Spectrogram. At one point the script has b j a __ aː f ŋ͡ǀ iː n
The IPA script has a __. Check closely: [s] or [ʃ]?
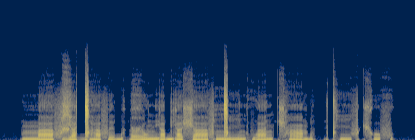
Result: ʃ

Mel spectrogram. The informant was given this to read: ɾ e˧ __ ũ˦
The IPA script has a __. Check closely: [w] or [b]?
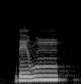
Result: w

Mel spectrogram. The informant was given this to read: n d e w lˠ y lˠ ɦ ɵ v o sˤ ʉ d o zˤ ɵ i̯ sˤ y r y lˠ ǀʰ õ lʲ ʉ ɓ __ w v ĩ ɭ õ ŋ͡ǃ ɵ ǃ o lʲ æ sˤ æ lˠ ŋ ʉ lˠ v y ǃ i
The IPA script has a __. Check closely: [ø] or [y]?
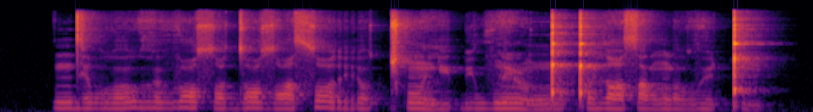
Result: y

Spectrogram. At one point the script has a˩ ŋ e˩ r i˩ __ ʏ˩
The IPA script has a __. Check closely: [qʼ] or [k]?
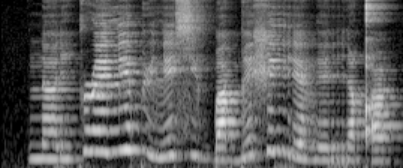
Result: qʼ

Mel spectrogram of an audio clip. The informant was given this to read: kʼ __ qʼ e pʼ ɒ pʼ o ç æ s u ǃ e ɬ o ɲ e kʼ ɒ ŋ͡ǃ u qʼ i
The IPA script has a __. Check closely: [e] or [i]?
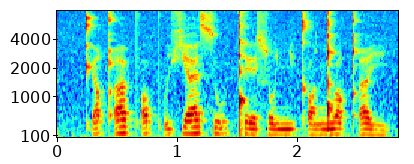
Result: e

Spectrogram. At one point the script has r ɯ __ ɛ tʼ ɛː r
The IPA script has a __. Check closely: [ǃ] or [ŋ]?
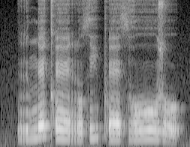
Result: ŋ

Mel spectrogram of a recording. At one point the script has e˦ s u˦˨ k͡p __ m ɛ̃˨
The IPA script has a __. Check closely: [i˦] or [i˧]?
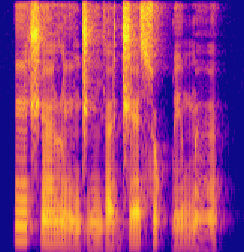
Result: i˧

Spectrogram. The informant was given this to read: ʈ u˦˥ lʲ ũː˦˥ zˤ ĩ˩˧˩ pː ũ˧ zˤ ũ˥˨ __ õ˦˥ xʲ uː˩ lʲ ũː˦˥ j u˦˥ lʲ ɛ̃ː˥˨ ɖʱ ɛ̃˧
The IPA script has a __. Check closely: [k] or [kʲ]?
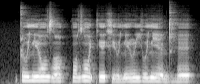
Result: kʲ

